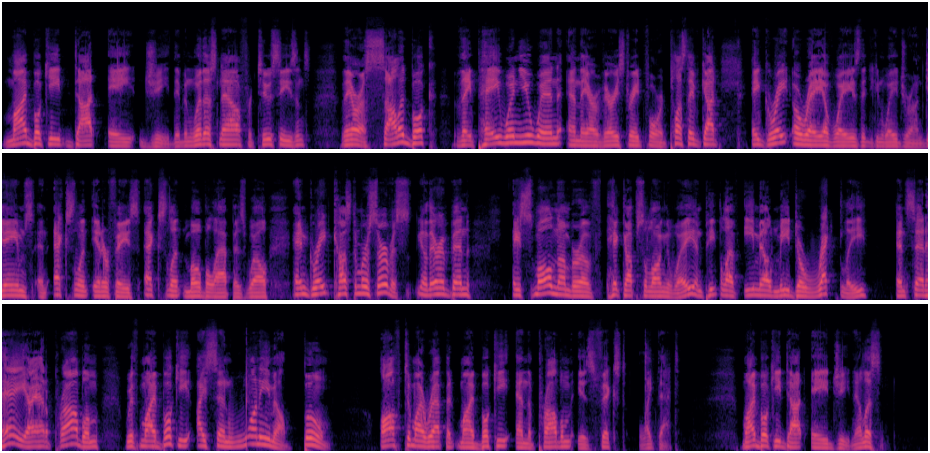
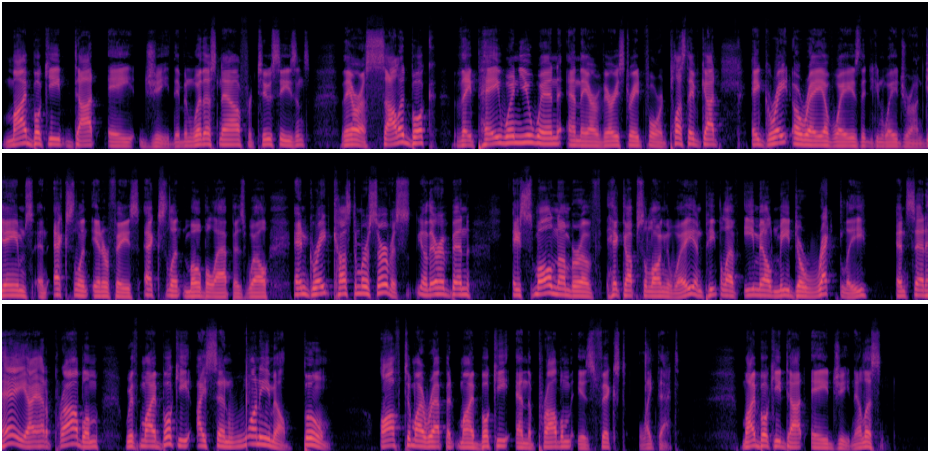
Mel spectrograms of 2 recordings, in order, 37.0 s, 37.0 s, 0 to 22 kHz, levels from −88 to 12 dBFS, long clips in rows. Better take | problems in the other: second | garbled, watery; slightly; nothing above 15 kHz

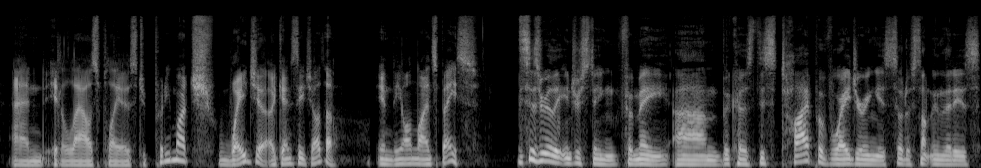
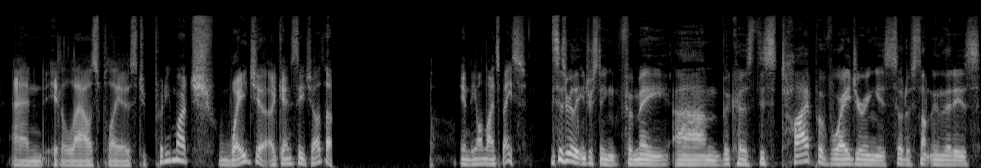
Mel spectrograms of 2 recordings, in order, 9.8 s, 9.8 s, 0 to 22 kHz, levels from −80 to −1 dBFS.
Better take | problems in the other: first | audio freezing; at 3.5 s for 1 s

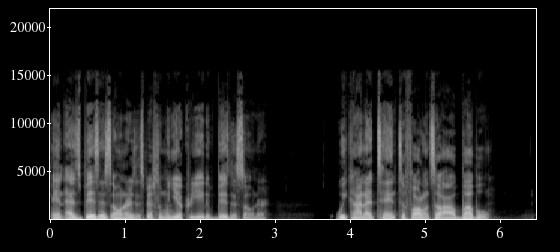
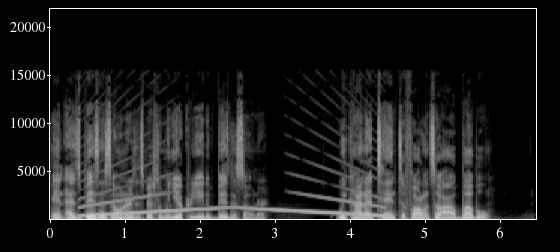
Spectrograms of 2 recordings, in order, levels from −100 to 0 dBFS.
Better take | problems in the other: first | siren; noticeable; until 4.5 s; peak 5 dB below the speech

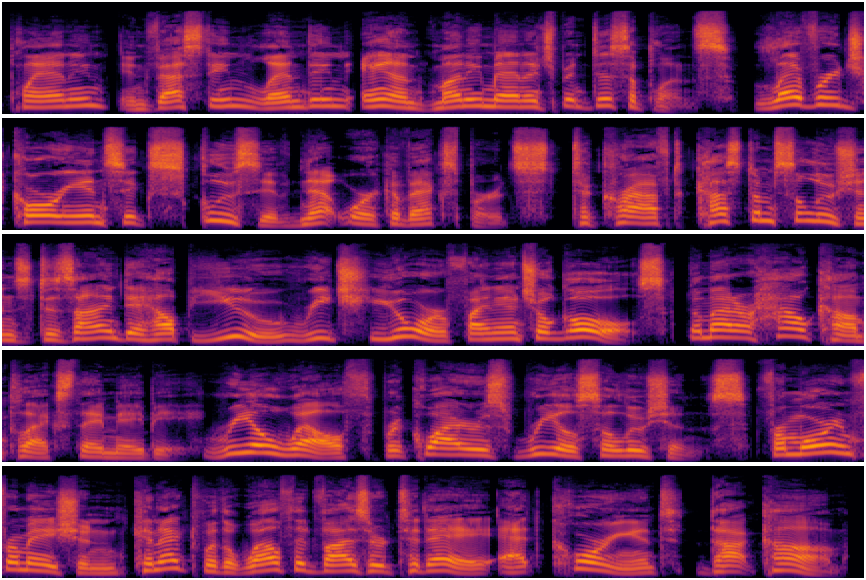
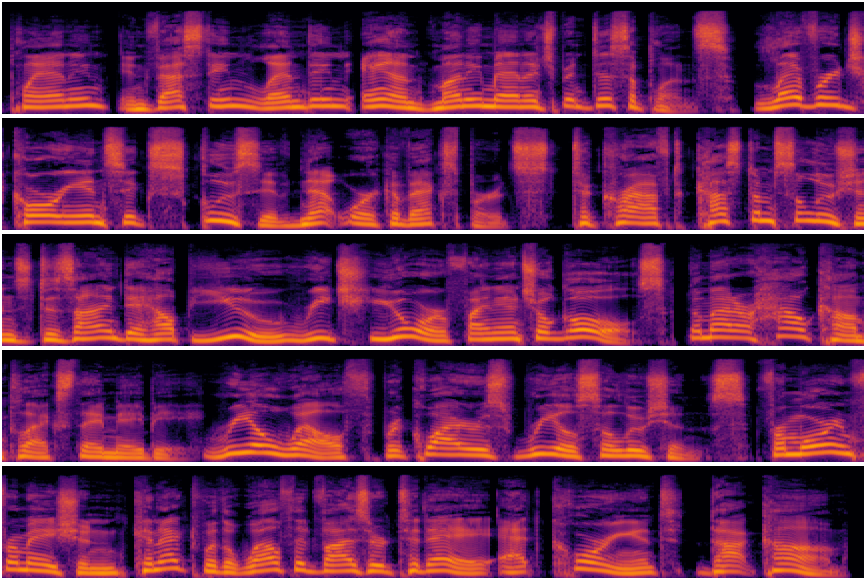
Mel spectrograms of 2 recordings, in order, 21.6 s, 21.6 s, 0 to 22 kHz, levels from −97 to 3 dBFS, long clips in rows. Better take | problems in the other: second | thin; somewhat; fading below 400 Hz

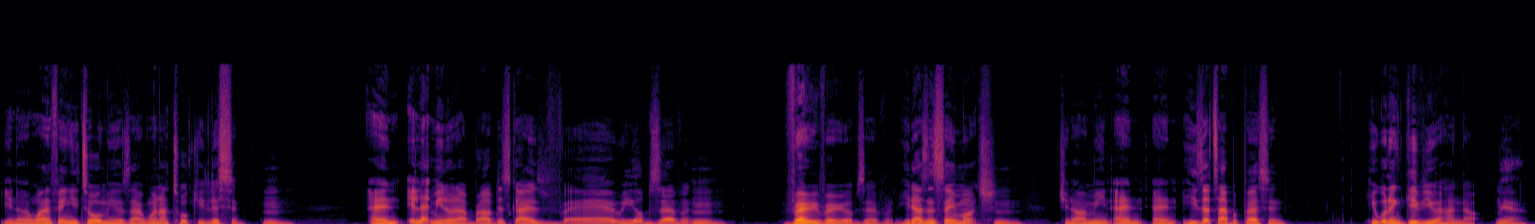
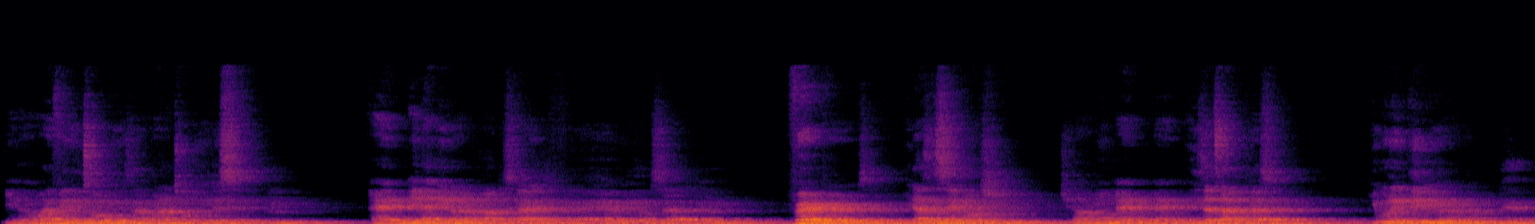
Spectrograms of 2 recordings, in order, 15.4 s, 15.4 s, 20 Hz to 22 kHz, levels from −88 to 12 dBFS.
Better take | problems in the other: first | room echo; strong; dies away in 2.3 s // off-mic speech; far

